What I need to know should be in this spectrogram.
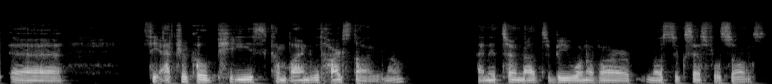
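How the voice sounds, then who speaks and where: A Danish electronic music producer, a native Danish speaker, chats as a guest in a casual interview, relaxed and rambling with lots of fillers and laughs. His voice is on the low side with a breathy edge, and the audio sounds dull.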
